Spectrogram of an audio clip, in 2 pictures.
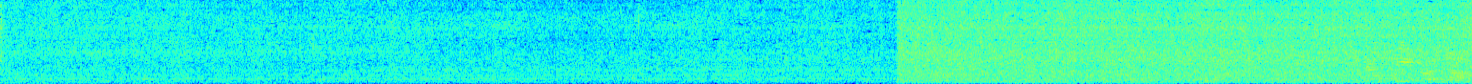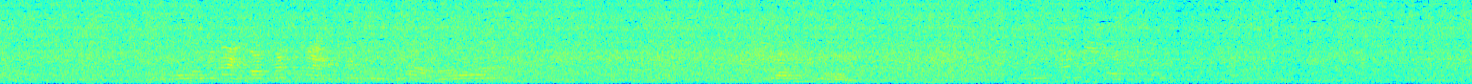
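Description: Water rushes and gurgles steadily.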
